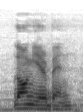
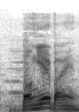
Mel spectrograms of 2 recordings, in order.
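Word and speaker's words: Longyearbyen: That's how you pronounce longer ben. Longerbay.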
